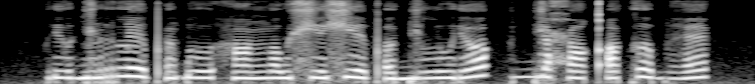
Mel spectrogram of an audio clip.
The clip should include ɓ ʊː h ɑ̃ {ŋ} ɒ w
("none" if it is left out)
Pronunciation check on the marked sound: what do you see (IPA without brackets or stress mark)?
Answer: ŋ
